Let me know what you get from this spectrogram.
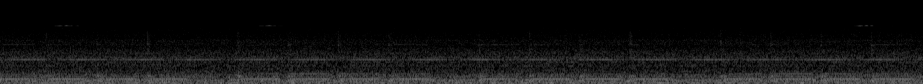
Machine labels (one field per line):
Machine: slide rail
